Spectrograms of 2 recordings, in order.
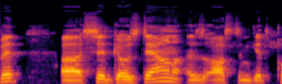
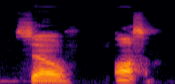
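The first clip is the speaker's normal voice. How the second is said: ordinary talk, nothing marked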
